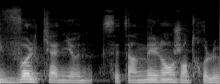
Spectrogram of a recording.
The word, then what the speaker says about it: Volcanion: donc Giratina Pokémon suivant est-ce qu'on le prononce volcanion ou bien volcanon et bien ça se dit volcanon c'est un mélange entre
